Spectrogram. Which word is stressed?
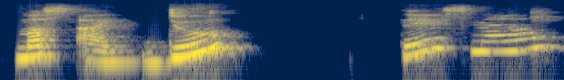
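do. The stress falls on the word do.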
